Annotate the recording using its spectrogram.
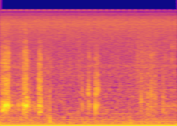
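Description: A charcoal stick scratching on canvas in a few short, faint strokes over a steady low hum: lines being sketched.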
